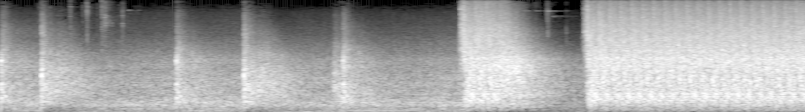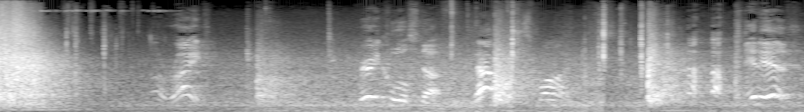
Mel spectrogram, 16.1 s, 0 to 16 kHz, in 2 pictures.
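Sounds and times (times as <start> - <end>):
sharp gunshot bangs: 4.6 - 6.2
submachine gun full-auto bursts: 4.6 - 8.6.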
